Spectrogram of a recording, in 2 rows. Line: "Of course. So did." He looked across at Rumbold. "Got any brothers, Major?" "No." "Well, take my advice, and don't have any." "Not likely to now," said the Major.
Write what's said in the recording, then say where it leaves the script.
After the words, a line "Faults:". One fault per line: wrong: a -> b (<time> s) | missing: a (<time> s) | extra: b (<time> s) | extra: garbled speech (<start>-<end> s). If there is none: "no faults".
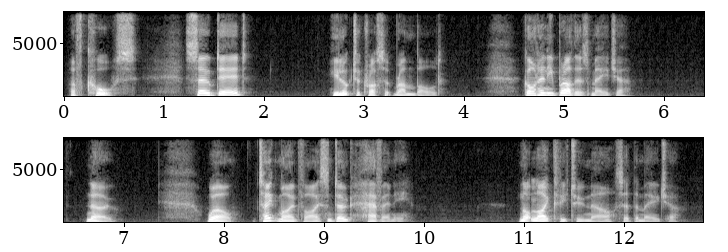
"Of course. So did." He looked across at Rumbold. "Got any brothers, Major?" "No." "Well, take my advice, and don't have any." "Not likely to now," said the Major.
Faults:
no faults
